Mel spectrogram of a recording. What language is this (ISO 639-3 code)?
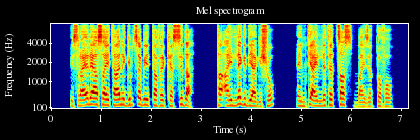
gof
